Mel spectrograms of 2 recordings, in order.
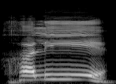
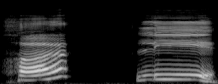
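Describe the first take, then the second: First: खली joined without a pause; खली as one word with a long final ee; blended word. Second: खली split as ख, pause, ली; syllable by syllable. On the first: Teacher blending खली for young readers, joined up. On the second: Teacher sounding out खली for young readers, syllable by syllable. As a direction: sound out खली in two pieces, first rising. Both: Shown as a demonstration. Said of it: "तो मिलके बन जाएगा".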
